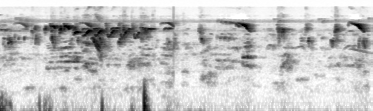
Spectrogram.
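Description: White-throated fantail singing high, thin, tinkling notes in quick rising and falling runs, amid other chirping birds and a few low thumps.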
